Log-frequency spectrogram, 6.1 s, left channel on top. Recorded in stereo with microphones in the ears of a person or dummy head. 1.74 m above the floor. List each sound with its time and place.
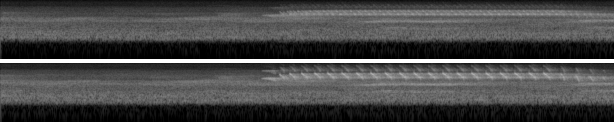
0.0 s running water: 20° left (ahead or behind), 10 m
2.6 s a doorbell: 50° right (ahead or behind), 4 m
